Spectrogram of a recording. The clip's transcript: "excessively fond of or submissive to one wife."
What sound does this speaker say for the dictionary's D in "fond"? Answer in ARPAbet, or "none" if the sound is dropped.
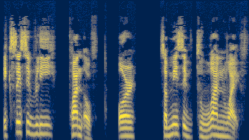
none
